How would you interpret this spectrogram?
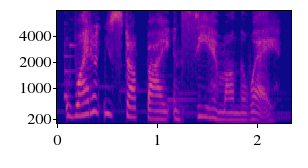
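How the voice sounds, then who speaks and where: A woman's voice: medium pitch, sing-song, brisk, darkish tone, lightly acted. A woman playing a polite, earnest townswoman in an anime video game. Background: music.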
